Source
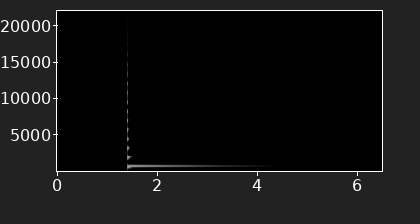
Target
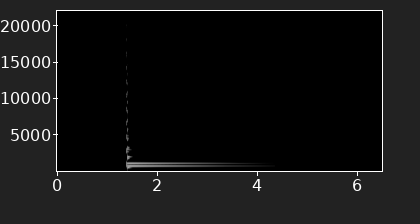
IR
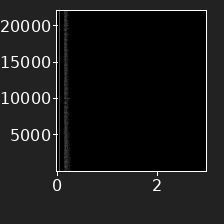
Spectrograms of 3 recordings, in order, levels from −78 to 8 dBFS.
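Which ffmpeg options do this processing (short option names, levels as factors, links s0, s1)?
-filter_complex "[0:a]asplit=2[s0][s1];[s1]asetrate=66075,aresample=44100,atempo=0.66742,volume=0.562[s2];[s0][s2]amix=inputs=2:normalize=0,acrossover=split=2500[s3][s4];[s4]acompressor=threshold=0.00398:ratio=4:attack=1:release=60[s5];[s3][s5]amix=inputs=2:normalize=0,volume=1.33"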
